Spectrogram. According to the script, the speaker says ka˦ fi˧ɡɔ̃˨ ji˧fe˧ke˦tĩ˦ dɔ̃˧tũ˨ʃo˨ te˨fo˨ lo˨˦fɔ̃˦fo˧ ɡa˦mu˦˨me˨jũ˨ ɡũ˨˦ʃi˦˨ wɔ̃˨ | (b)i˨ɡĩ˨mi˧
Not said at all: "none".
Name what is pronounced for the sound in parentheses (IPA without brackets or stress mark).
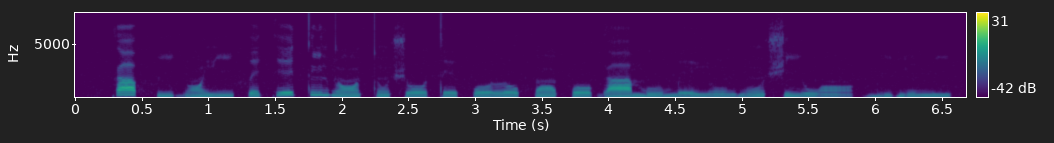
b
